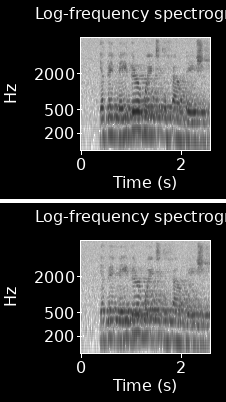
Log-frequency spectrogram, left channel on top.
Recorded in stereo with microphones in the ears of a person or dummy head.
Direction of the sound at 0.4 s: 40° left (ahead or behind).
